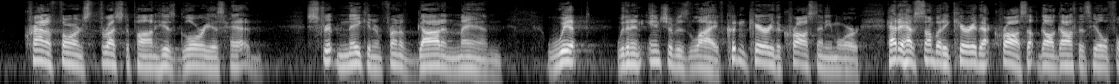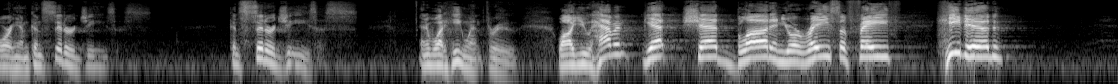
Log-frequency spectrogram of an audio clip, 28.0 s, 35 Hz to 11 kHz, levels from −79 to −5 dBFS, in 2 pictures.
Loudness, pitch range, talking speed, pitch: -19 LUFS, 120-170 Hz, 135 wpm, 135 Hz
